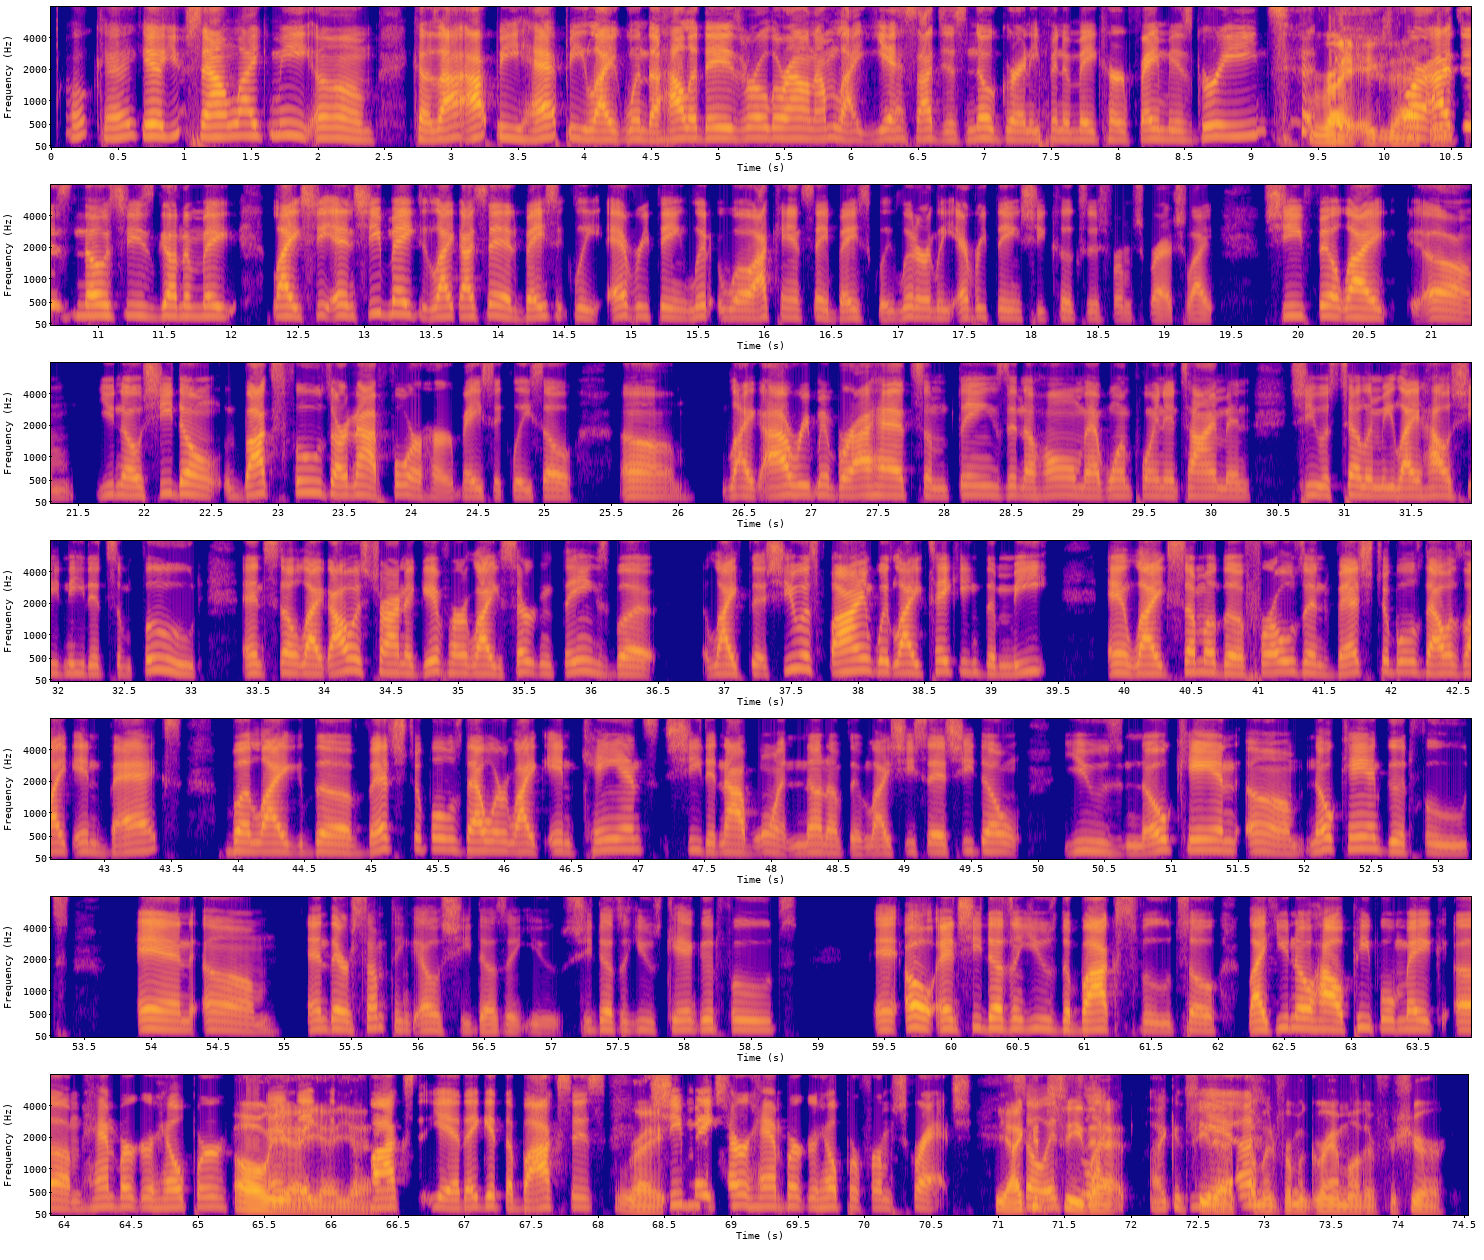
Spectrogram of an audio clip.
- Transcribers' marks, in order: other background noise; chuckle
- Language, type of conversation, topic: English, unstructured, Why do some dishes taste better the next day?
- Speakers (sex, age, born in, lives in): female, 35-39, United States, United States; male, 65-69, United States, United States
